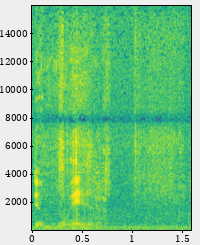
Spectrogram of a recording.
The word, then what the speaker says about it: Des Moines: Des Moines is roughly how they say it, capital of Iowa. They just have trouble pronouncing French.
